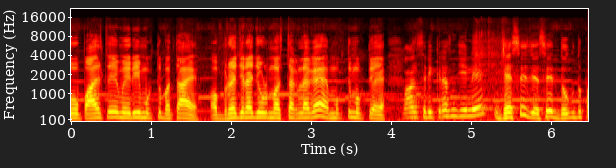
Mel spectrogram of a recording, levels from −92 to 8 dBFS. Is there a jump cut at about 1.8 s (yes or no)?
no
